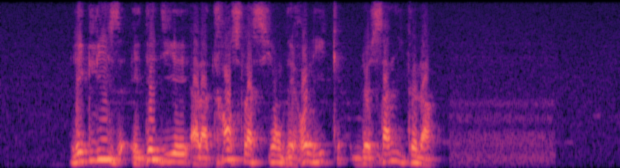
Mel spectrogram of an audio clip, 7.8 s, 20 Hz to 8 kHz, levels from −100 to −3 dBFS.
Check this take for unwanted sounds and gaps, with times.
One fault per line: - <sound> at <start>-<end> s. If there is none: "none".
none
